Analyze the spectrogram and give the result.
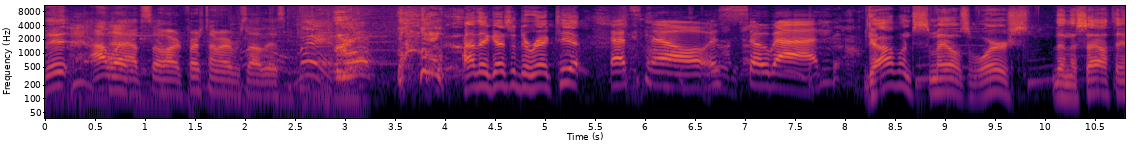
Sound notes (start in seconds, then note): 3.2 heaving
